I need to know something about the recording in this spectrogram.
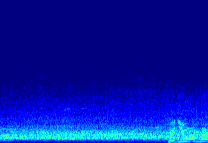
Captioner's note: crowd cheering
